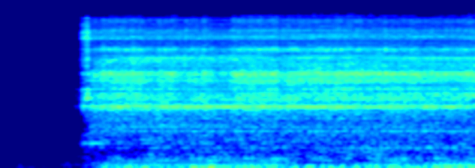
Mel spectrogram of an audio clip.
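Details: FPV drone brushless motors spinning up together unloaded, props off, after motor reorder in ESC configurator while setting up RPM filtering: steady high whine, no roughness or ticking; normal motor spin.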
